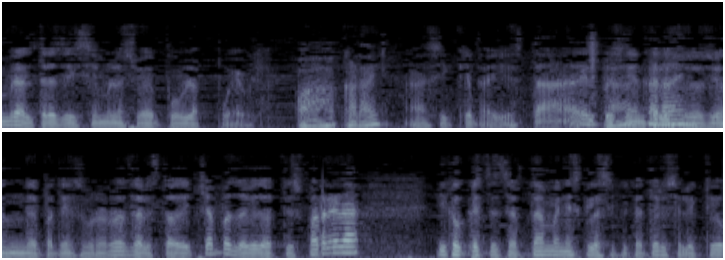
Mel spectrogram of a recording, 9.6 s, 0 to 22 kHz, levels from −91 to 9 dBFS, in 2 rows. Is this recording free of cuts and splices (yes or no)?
no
